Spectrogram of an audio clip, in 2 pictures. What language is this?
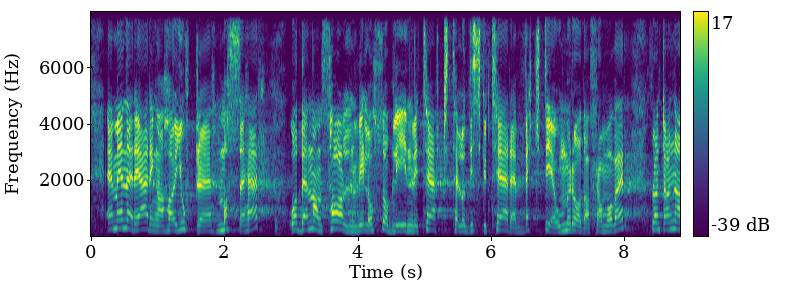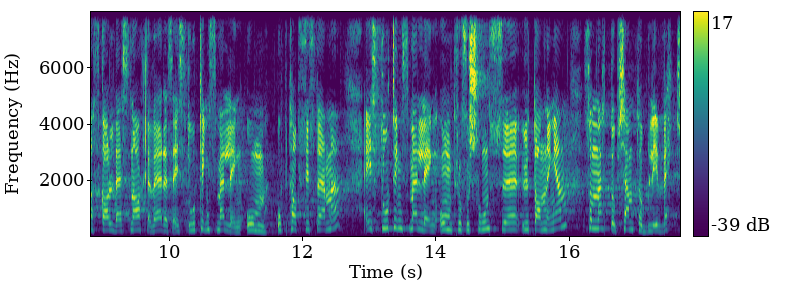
Norwegian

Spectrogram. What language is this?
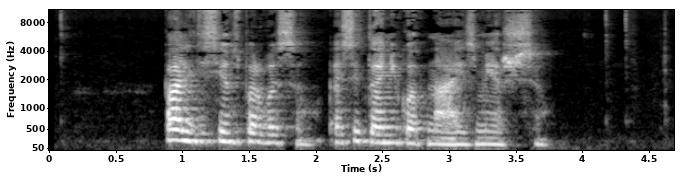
Latgalian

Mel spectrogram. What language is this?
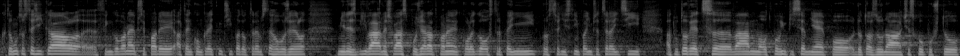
Czech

